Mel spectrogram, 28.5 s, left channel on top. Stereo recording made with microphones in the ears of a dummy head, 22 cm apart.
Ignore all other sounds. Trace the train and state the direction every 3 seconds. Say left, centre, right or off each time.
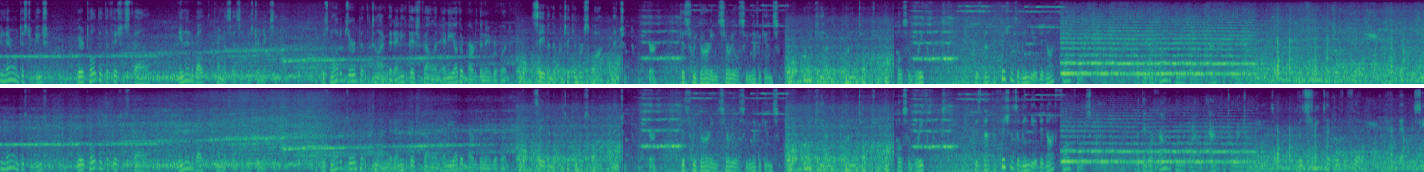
right, right, right, right, right, right, centre, left, left, left.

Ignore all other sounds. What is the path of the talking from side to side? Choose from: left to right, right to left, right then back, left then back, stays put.
left to right.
